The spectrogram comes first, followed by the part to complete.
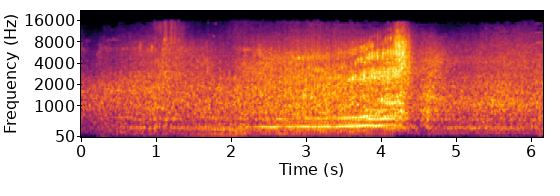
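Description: A car engine passing close by, loudest about four seconds in, over a steady rush of road noise.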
